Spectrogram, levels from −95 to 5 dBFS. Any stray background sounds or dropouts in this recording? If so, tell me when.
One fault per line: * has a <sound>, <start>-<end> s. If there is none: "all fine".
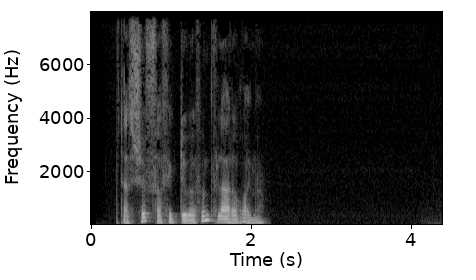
all fine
